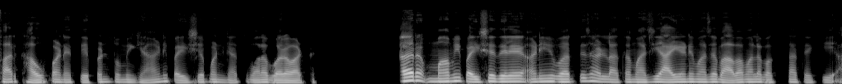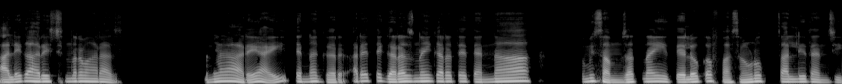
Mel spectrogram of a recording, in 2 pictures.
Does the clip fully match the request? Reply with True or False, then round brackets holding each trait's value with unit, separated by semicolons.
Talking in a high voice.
False (120 Hz)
